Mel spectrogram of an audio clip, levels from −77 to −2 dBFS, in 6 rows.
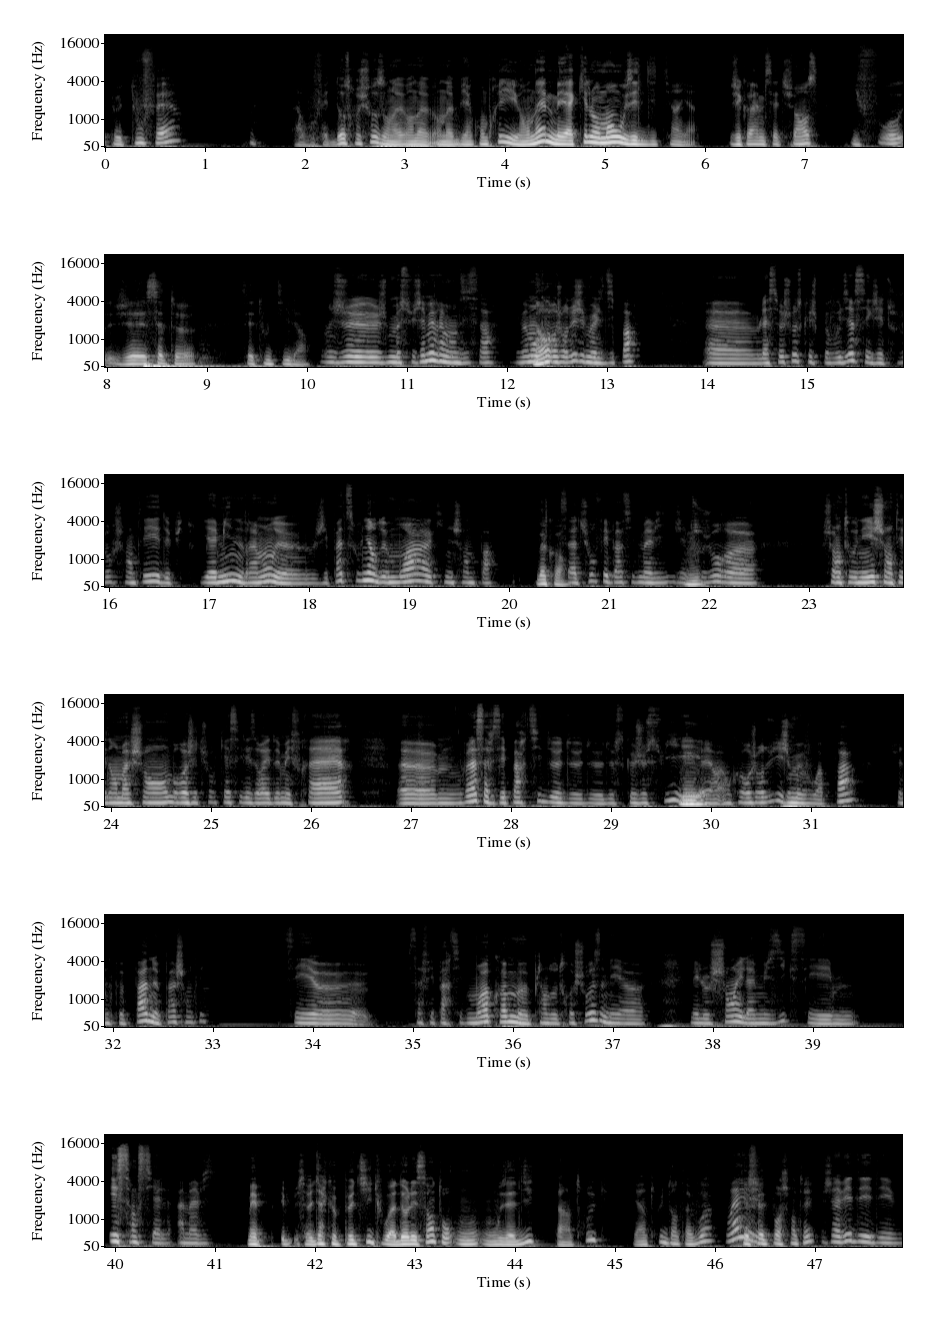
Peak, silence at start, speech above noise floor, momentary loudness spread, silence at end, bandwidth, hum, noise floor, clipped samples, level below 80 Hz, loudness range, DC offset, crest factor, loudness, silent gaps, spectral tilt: -6 dBFS; 0 s; 40 dB; 16 LU; 0 s; 15 kHz; none; -66 dBFS; under 0.1%; -38 dBFS; 11 LU; under 0.1%; 20 dB; -28 LUFS; none; -7.5 dB/octave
